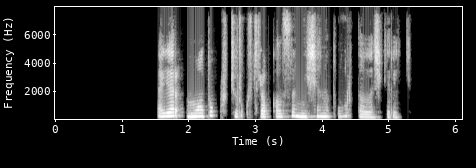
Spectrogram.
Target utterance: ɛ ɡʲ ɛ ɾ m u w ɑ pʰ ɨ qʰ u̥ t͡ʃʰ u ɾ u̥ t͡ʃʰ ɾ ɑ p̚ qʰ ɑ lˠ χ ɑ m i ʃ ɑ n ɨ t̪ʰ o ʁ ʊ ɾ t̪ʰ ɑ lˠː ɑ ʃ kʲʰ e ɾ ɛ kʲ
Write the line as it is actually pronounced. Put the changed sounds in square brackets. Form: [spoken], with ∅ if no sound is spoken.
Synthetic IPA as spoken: ɛ ɡʲ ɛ ɾ m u w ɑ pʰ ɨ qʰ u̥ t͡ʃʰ u ɾ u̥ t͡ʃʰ ɾ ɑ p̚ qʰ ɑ lˠ [s] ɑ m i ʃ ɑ n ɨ t̪ʰ o ʁ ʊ ɾ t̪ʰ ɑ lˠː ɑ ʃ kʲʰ e ɾ ɛ kʲ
